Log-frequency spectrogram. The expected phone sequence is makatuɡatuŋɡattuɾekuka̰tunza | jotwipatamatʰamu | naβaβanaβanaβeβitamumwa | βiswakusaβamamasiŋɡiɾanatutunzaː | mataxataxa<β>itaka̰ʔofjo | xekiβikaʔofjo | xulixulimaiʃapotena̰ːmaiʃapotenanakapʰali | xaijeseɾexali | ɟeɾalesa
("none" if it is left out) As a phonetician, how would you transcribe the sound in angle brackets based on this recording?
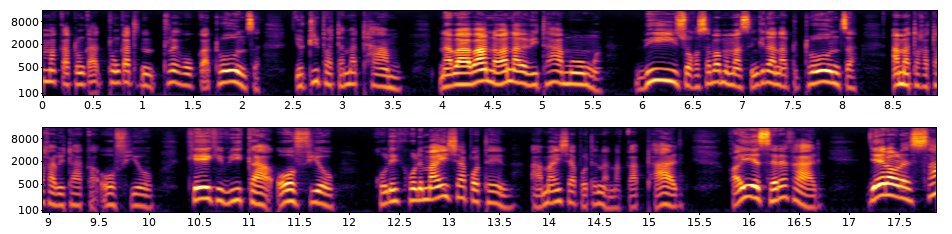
β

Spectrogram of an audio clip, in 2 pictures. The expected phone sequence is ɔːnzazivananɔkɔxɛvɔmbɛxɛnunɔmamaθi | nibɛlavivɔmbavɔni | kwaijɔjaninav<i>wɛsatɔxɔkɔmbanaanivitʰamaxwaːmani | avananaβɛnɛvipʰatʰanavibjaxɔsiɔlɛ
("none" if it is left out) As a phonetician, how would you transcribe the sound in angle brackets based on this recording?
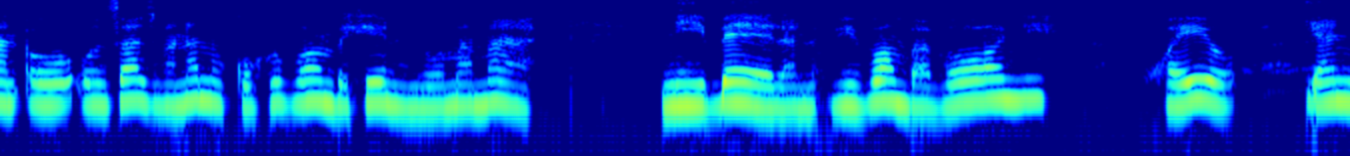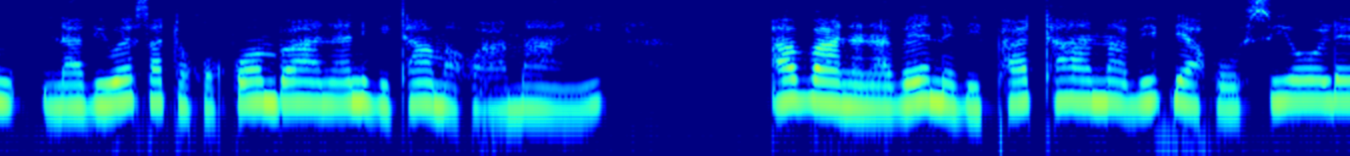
i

